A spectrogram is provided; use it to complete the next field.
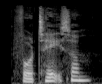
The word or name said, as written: FORETAGSOMMERE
